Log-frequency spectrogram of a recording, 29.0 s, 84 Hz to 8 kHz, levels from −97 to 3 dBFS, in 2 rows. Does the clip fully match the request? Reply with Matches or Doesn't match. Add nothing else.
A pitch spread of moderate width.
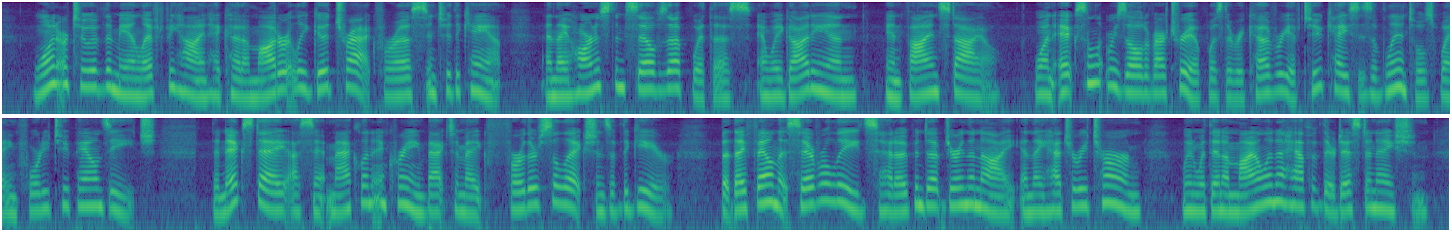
Matches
